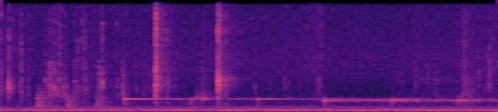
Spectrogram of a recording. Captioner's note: door knocking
